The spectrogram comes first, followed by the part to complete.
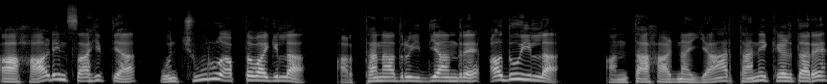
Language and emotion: Kannada, disgusted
